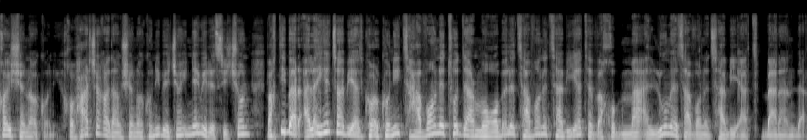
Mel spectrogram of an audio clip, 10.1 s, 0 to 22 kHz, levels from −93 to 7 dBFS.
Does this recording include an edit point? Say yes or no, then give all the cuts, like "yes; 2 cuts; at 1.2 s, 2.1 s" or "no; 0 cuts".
yes; 1 cut; at 3.3 s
